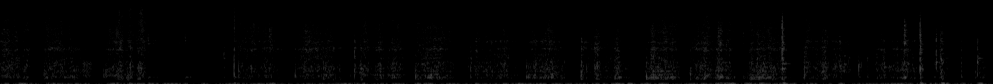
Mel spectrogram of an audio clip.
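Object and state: Metal tin canister with lid.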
